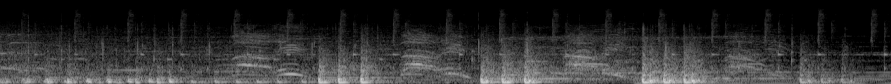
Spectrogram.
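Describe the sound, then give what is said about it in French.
The Titis de l'Ovalie, an official supporters' group of the Stade Français rugby club, beat drums in a steady, pounding rhythm while a crowd chants and shouts along, loud and energetic, with whistles and cheers rising over the beat. “C'était les tambours et la passion des Titis de l'Ovalie, l'un des groupes officiels de supporters du Stade français dans Peñas y Bandas.”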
